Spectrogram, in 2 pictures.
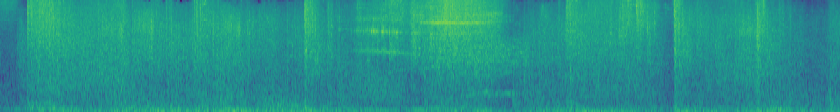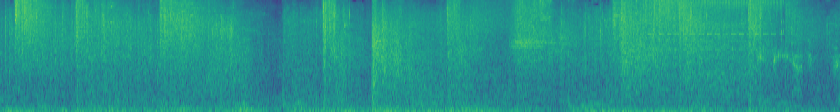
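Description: Weapons fire and explosions in the mech combat game Armored Core VI come in dense, continuous volleys of booms, bursts and pops, loud and relentless throughout, with some speech mixed in.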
